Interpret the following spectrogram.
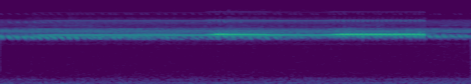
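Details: Bell cricket in autumn, recorded at Sanuki, Chiba, Japan, gives a bright high bell-like trill that swells twice into louder pulsed phrases before stopping abruptly, with a quieter cricket chorus continuing underneath.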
